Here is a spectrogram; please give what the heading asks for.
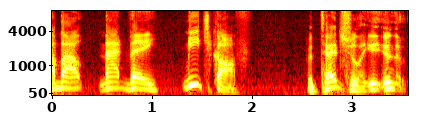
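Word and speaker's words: Michkov: say it right I I don't want to know mitkov no it's mechkov you say it well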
